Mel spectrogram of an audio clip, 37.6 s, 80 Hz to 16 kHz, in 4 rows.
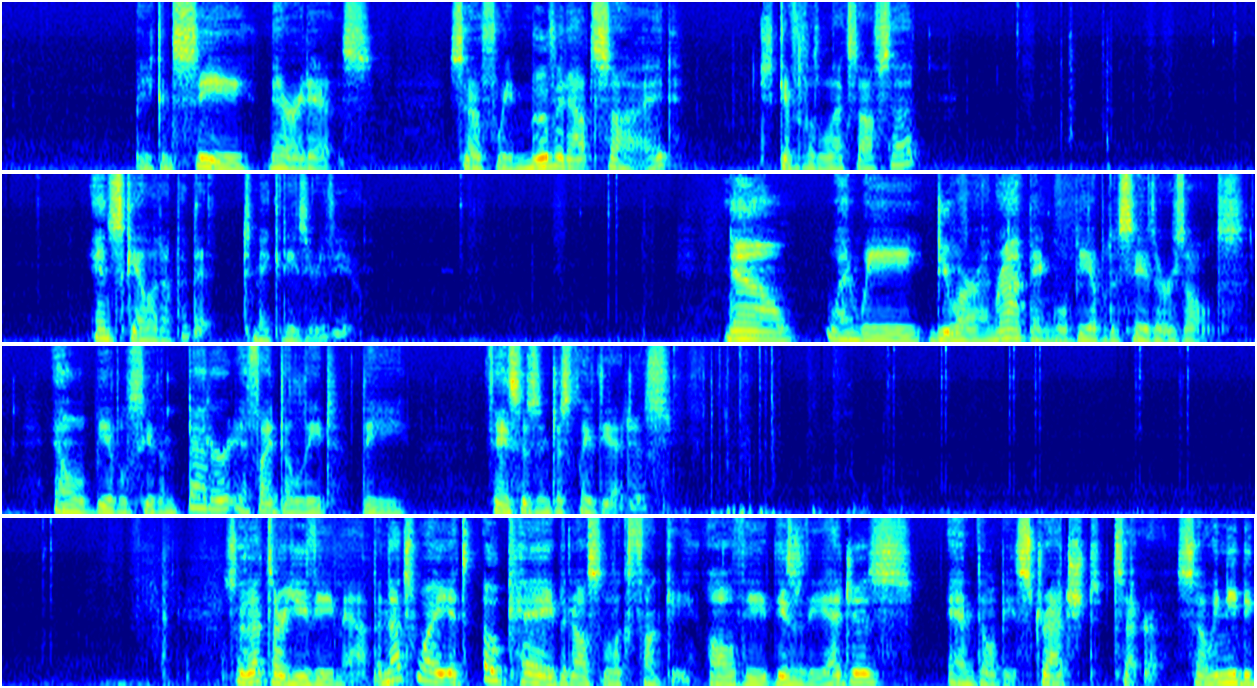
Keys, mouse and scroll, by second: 0.0-0.4 scroll down 2, 0.6-1.3 scroll down 2, 1.3-2.2 scroll up 3, 5.4-6.4 scroll up 3, 6.5-7.6 drag, 7.7 scroll down 1, 8.0 middle click, 8.4-8.7 scroll down 1, 8.7-9.1 scroll up 1, 9.2-10.8 drag, 11.8-12.8 drag, 13.0-13.4 scroll down 2, 13.3 scroll up 1, 13.9 click, 23.7 click, 24.1 shift+a, 26.3-27.3 drag, 27.6-28.5 drag.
